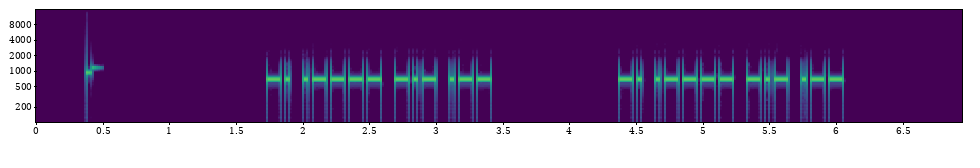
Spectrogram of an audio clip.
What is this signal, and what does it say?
Morse code, heard as a keyed tone, about 35 wpm, 700 Hz. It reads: N1KW N1KW
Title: Easy Call Signs Repeated 2x - 35wpm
